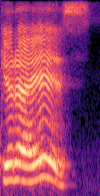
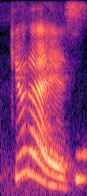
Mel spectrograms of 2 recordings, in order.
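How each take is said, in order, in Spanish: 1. Se pregunta con un tono enojado y de reproche. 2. Se pregunta con un tono sencillo y neutral.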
